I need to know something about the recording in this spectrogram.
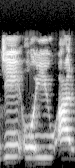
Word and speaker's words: jour: Ou is u. Right. So j o u r will be jour.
